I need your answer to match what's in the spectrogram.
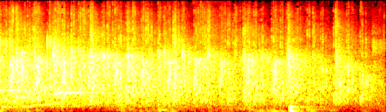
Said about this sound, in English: Amen. Give God a clap, a shout. Show him you love him.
